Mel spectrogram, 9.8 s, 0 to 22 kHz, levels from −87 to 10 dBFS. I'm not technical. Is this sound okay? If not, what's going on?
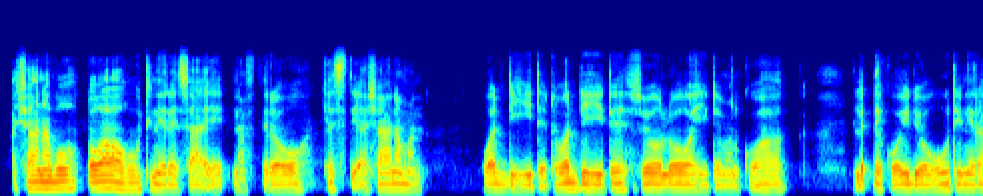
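No. A burst of packet loss hits at about 1.29 s. Pieces of the call's audio failed to arrive in time, so for roughly 60 ms the receiving end stretched the last bit of sound and faded it out. Then the audio jumps ahead, skipping about 60 ms.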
